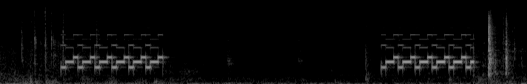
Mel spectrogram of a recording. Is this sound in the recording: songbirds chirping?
no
